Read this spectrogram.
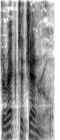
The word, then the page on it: director general: British English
